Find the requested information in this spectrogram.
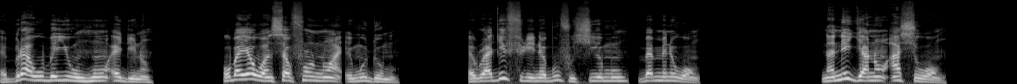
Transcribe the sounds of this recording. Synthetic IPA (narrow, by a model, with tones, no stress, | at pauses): ɛ˨bɾa˦˨wʊ˦bɛ˦ji˦wɦʊ̃˦æ˦di˨nʊ̃˦ | wɔ˦bɛ˦jɛ˦wɔ̃˨n̩˨sɛ˦fʊ˦ɾʊ̃˦nʊ̃˦a˨ʔɛ˨mũ˦do˨mũ˨ | æ˨wu˨ɾa˨dɪ˦fi˨ɾi˨nã˨bu˦fu˨ɕi˦e˦mũ˦bɛ˦mɪ̃˦nɪ̃˦wɔ̃˨n | nã˨nɪ̃˦d͡ʑa˨nʊ̃˦ʔa˦ɕɪ˨wɔ̃˨n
